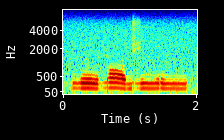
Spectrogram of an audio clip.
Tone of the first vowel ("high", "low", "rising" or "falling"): low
